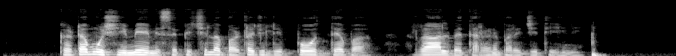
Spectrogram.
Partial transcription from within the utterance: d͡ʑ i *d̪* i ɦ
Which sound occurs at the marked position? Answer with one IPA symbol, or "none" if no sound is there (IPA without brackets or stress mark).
t̪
